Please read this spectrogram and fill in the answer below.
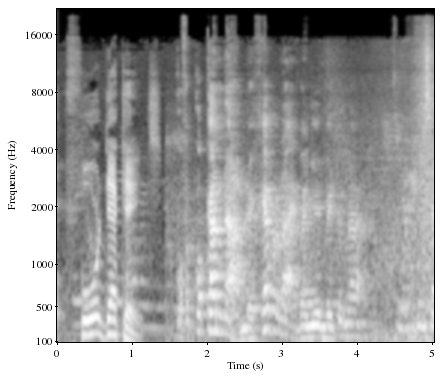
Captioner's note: Man speaks Vietnamese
